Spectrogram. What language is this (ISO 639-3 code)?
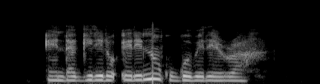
lug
